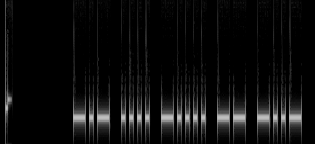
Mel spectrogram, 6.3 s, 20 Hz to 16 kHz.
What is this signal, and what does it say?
Morse code, heard as a keyed tone, about 16 wpm, 700 Hz. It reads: KH6MX
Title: USA Callsign DE Callsign - 5 Characters - 15wpm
